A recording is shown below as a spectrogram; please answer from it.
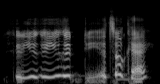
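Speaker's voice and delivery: high, teasing reassurance; mock soothing. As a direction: soothe him like a child. Teasingly consoling the co-host.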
